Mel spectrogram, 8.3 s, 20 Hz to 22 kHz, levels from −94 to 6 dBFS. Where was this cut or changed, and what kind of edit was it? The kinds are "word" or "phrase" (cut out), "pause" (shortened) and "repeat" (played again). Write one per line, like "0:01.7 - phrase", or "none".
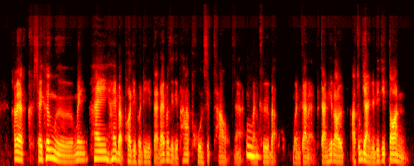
0:01.8 - pause
0:04.6 - pause
0:06.9 - pause

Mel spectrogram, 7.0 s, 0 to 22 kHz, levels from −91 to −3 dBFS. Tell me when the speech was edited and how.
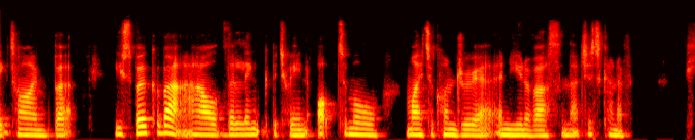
0:05.6 - word

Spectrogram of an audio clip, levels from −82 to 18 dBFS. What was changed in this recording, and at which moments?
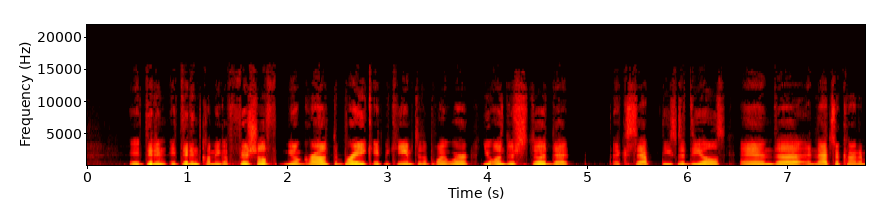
0:01.1 - phrase
0:01.9 - word
0:02.9 - word
0:03.9 - pause
0:05.3 - phrase
0:05.9 - word
0:06.5 - pause

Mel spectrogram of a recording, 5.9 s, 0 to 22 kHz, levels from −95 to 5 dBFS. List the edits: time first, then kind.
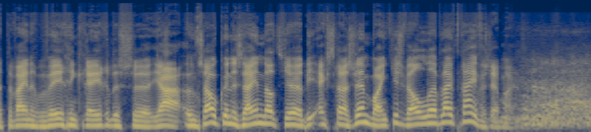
0:02.0 - word
0:03.0 - word

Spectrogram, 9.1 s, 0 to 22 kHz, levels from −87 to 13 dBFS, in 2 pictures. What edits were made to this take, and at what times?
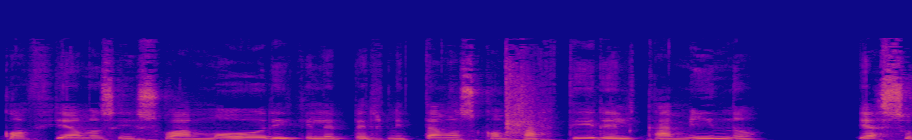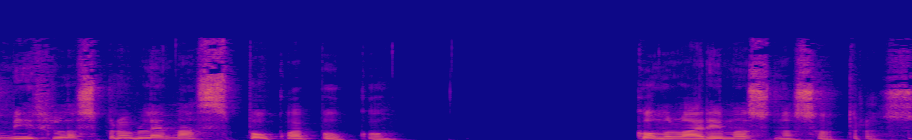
none

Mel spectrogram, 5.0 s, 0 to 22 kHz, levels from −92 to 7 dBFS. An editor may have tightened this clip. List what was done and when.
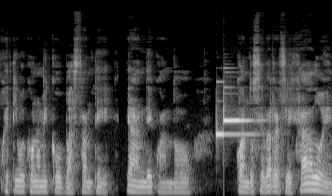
0:01.8 - pause

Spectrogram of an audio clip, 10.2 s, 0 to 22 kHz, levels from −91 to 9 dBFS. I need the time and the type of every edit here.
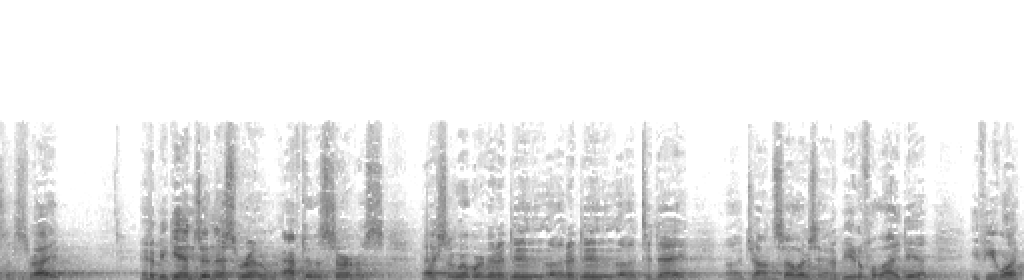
0:01.5 - word
0:05.7 - repeat

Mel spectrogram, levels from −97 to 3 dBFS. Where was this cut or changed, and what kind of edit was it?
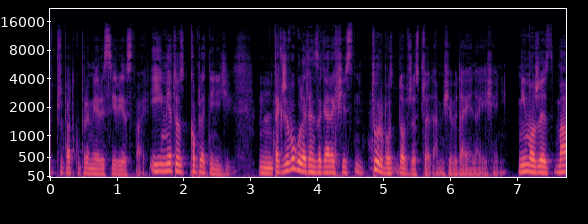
none

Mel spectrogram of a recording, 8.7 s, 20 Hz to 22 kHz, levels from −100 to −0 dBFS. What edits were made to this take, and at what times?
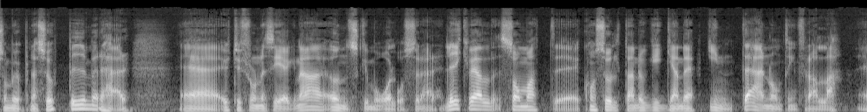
0:03.9 - word
0:07.0 - pause

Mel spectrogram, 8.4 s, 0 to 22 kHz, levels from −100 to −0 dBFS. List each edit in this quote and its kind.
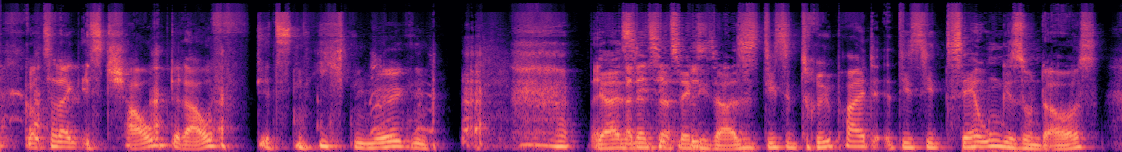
0:01.9 - phrase

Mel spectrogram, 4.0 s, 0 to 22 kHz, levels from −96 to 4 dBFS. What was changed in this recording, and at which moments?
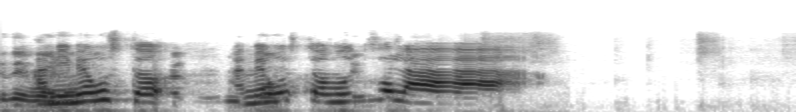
none

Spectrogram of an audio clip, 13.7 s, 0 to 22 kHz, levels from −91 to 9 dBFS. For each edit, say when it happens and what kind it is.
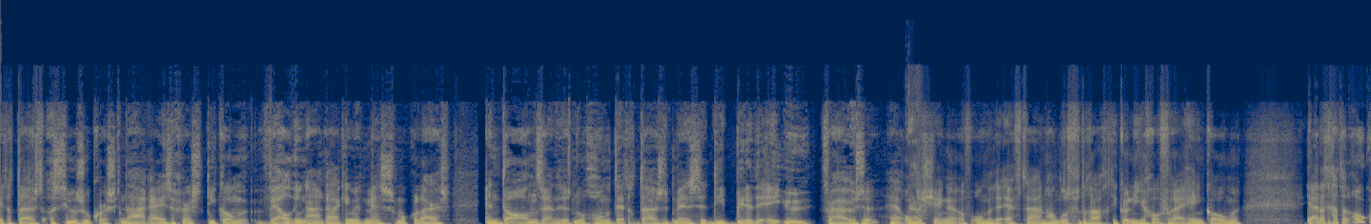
0:01.2 - word
0:04.8 - pause
0:08.1 - pause

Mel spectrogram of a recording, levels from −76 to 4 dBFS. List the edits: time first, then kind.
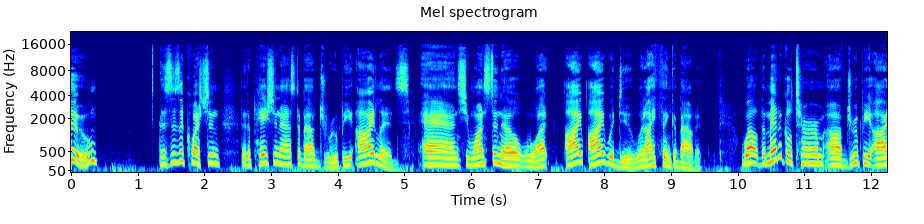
0:05.1 - pause
0:07.7 - repeat

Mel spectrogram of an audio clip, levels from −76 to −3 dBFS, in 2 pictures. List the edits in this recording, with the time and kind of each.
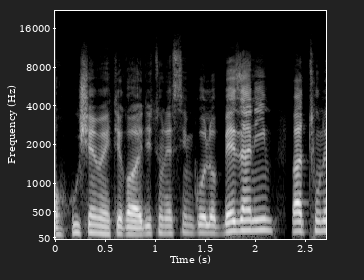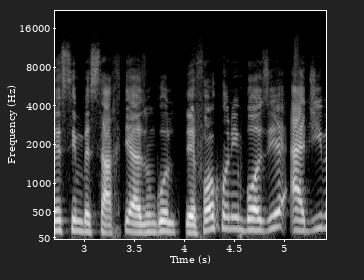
0:02.3 - pause
0:03.9 - pause

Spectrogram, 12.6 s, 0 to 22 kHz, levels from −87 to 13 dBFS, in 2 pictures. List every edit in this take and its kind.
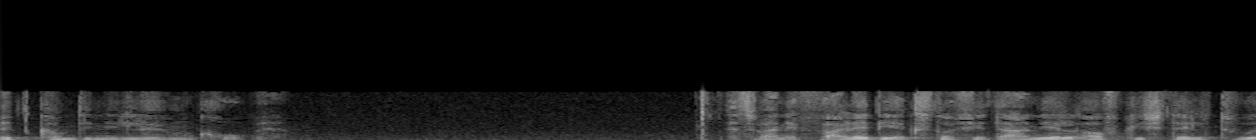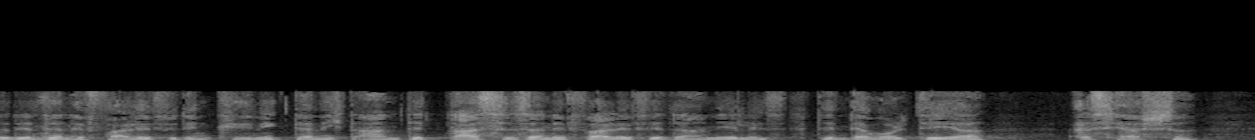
0:10.3 - pause

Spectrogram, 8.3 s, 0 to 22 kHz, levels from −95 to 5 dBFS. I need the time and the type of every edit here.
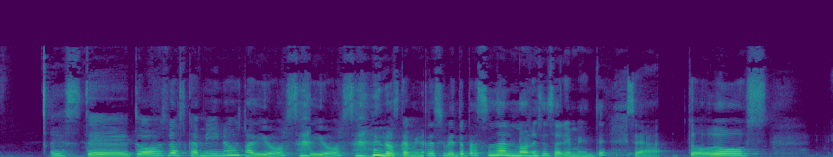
0:02.5 - word
0:03.1 - repeat
0:04.2 - word
0:06.3 - phrase

